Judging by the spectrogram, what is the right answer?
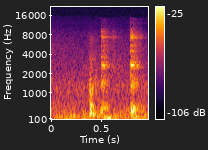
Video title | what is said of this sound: So, you want to be a Coyote Hunter. Part 1, Tripods | more of a solid thud than a high ping noise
